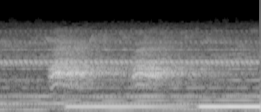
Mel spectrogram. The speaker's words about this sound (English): Notice if there's some sounds in the forest that you judge as being better or more pleasing than others. I like that bird. I don't like that bird.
